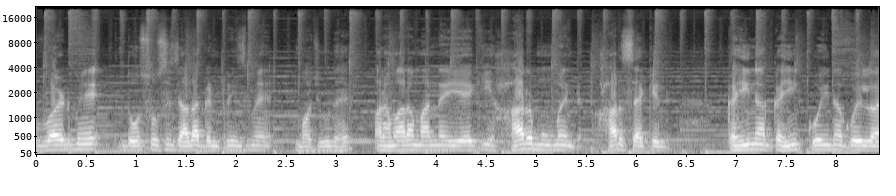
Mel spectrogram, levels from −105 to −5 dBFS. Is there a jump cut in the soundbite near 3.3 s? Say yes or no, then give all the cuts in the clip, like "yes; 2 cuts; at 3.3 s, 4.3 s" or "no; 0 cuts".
yes; 2 cuts; at 2.5 s, 3.3 s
